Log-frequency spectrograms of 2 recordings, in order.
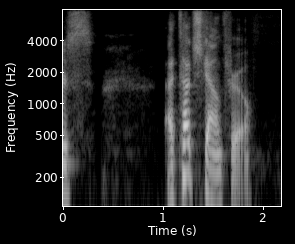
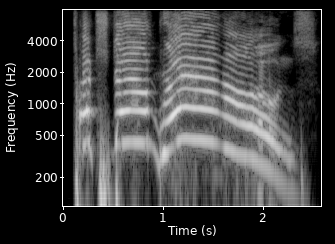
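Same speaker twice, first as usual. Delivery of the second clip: huge drawn-out victory scream, much higher and louder; yelled; 11 dB louder, much slower than usual. Retold or imitated. Fan at home screaming at the TV, drawn-out touchdown yell. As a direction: bellow it like the winning score just landed. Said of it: "And I yelled".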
